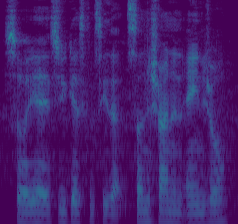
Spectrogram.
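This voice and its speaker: Male game streamer, calm voice, middle pitch, rambling and chatty with viewers, faint typing behind. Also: fast, slight background noise. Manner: rambling, thinking aloud and answering chat. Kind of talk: casual livestream chat while playing.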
